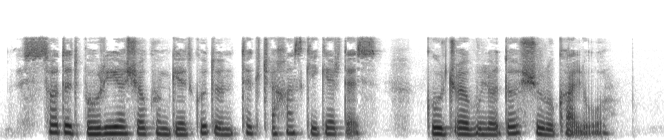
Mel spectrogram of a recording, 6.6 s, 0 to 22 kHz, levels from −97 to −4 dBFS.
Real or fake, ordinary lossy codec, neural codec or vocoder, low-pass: real; Opus, 64 kbps; none; 7.2 kHz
